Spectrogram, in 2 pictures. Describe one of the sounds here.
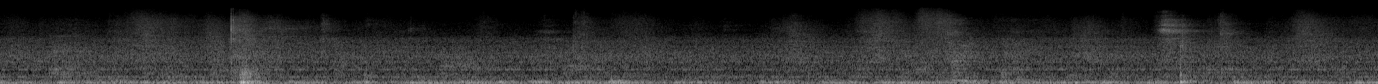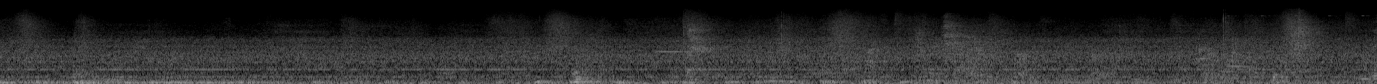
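Two men breathe hard with effort.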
